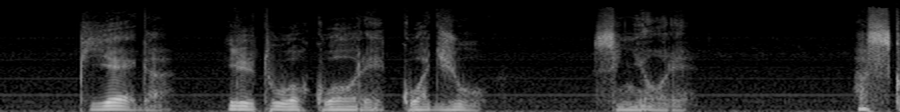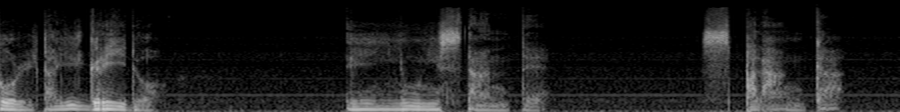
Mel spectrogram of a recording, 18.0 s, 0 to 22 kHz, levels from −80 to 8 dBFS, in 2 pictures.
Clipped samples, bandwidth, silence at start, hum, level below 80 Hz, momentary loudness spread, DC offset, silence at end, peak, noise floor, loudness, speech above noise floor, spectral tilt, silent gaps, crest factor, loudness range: under 0.1%; 16 kHz; 0.8 s; none; -44 dBFS; 19 LU; under 0.1%; 0.6 s; -2 dBFS; -55 dBFS; -22 LUFS; 34 dB; -5 dB/octave; none; 22 dB; 8 LU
